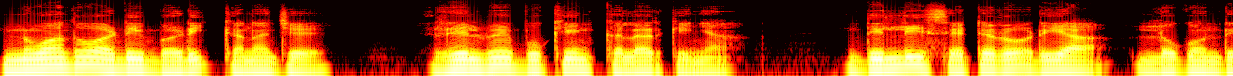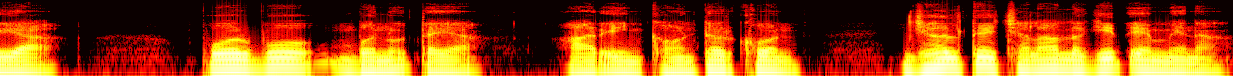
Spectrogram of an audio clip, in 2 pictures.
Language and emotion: Santali, sad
